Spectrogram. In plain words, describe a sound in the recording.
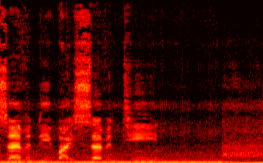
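A middle-aged man speaks cheerfully, close by.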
